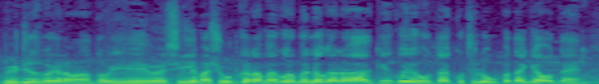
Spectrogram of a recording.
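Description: Fast-talking young man in a park. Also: high voice, darkish tone, a little hiss or hum. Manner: urgent, scolding, talks fast with many repeats. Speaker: YouTube creator. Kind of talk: outdoor prank-style vlog. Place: outdoor public park.

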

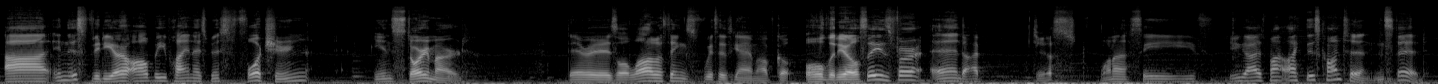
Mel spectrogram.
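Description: Slow-talking man giggling through gameplay. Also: medium pitch, lively intonation. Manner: rambling, giggly, bursts of loud exclamations. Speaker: gameplay commentator. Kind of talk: casual gameplay commentary.

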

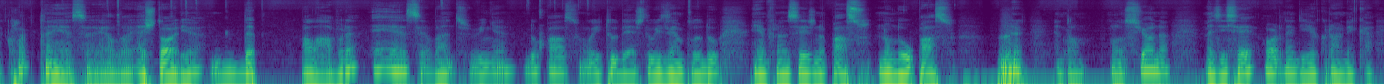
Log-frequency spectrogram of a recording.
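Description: Low, gravelly man reading aloud. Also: mellow, no echo. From Brazil. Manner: reads steadily, breaking into quick delighted asides. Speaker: reading group leader. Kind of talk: commented reading aloud of a text.

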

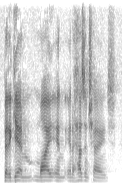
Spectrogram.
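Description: A man preaching in an easy, chatty sermon voice, bright and crisp in tone. He tells his story with little rise and fall in pitch, acting out the lines he quotes. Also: flat delivery, a little slow. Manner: conversational, acts out quoted dialogue, frequent restarts. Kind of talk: sermon testimony.

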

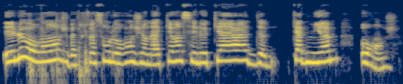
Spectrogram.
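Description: A woman's voice: high-pitched, measured pace, warm tone. A woman hosting a craft tutorial, chatting casually and thinking aloud with fillers. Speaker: craft channel host.

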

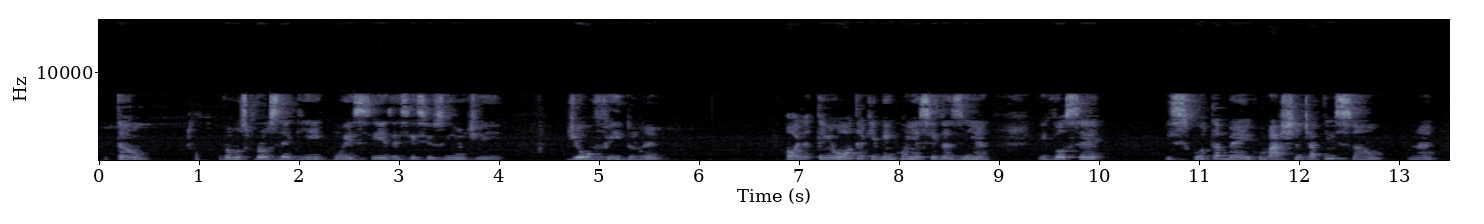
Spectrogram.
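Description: A woman's voice: medium pitch, measured pace, warm tone. A woman teacher with a Brazilian Portuguese accent, explaining patiently in an online lesson for children and often adding "né?". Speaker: primary school teacher. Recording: dull lo-fi sound with faint guitar.

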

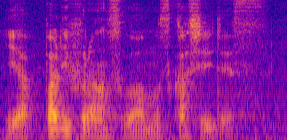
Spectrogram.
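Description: His voice sits low and a bit bright, and he speaks quickly, over a little hiss or hum. A French learner from Japan with a Japanese accent, he carefully practices French pronunciation in a monologue, drilling individual syllables and saying them again in Japanese.

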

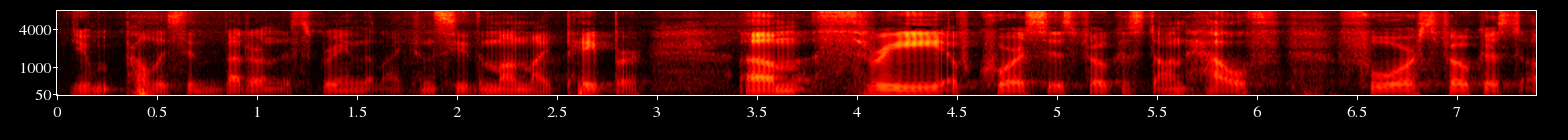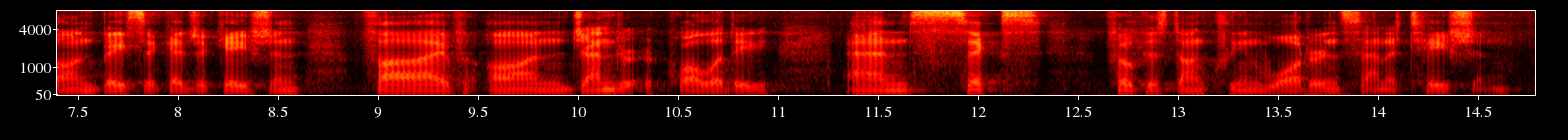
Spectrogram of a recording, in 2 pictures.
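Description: A man's voice: deep voice, fairly even intonation, normal speed. Earnest middle-aged man giving a keynote. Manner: earnest, emphatic, with restarts and fillers. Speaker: keynote speaker. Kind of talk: conference keynote talk. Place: conference hall, seated at a panel table.

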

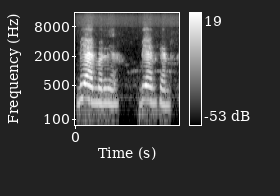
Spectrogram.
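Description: Slow, high-voiced woman teaching English. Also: fairly even intonation, lo-fi sound. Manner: slow, spells out words letter by letter; calls on students by name and praises them. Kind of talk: online language lesson.

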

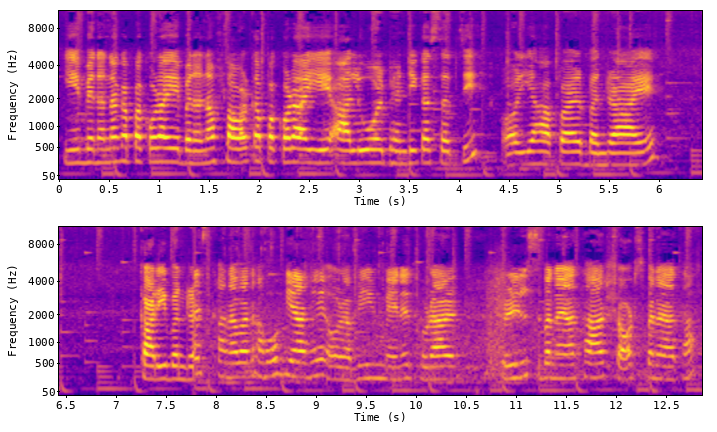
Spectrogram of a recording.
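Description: A woman's voice: on the high side, fairly even intonation, moderate pace, over music. A woman filming a casual home vlog in her kitchen, chatting with her viewers as she works through chores step by step. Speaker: home vlogger.

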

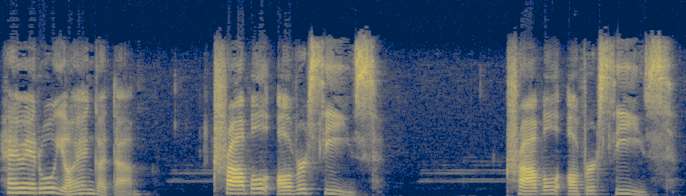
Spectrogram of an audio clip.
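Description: A woman reading an English vocabulary drill as a teacher, saying each phrase twice in a slow, deliberate way. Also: medium pitch, lively intonation.

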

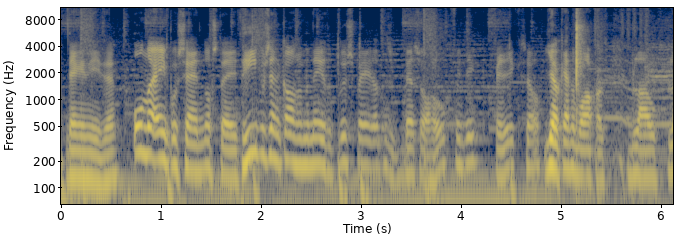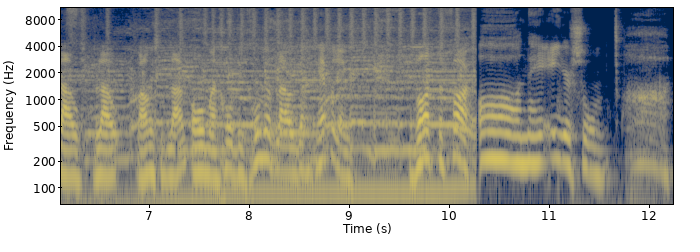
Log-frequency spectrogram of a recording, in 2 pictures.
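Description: A young man with a Dutch accent, commentating on a video game pack opening, swinging from flat muttering to loud outbursts. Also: fairly high pitch. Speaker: gaming YouTuber.

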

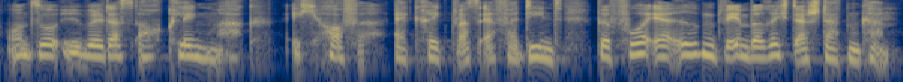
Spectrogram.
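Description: A woman voicing an intense young man who is protective and angry, speaking low and curt. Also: normal speed, gravelly, darkish tone, slightly rough, dry recording, studio quality.

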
